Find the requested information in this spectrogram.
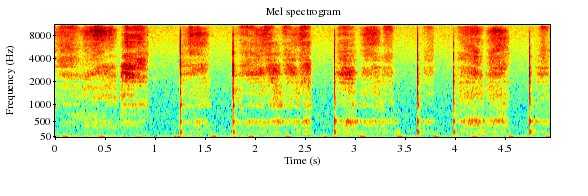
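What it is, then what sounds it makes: Paperboard gift box, scratched with nails. Long acrylic nails scratch and trace across the lid of a closed, hollow, light blue rigid paperboard beauty box, making a steady dry rasping rub. Seven sharp nail clicks cut through the scratching at uneven intervals, each dying away almost instantly.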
